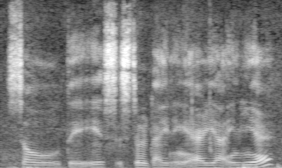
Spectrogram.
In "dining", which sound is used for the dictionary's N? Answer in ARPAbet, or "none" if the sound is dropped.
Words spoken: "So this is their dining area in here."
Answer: N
